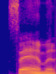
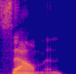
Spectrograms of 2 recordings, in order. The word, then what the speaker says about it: salmon: why is salmon pronounced salmon and not Salman the L is silent but doesn't make any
